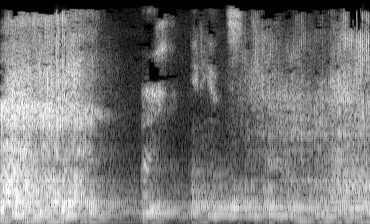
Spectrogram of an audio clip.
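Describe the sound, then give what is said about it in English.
A loud car engine roars and revs past, fading within a couple of seconds, then a man mutters a brief annoyed remark over lingering background rumble. “Honestly, if your car sounds like that, your dick has to be real, real small.”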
